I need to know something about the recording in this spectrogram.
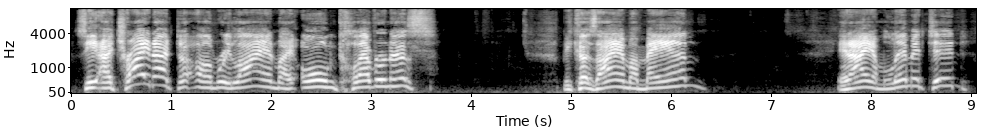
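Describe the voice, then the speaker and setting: A man teaching a casual Bible study in a very bright, high voice that swings widely in pitch. He talks slowly and challenges his listeners with pointed questions, with a dry close sound. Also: dry recording. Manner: animated, challenging rhetorical questions; jokey asides. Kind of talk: informal Bible study talk.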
